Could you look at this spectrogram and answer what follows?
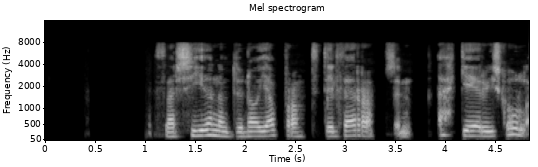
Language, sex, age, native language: Icelandic, male, 20-29, Icelandic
